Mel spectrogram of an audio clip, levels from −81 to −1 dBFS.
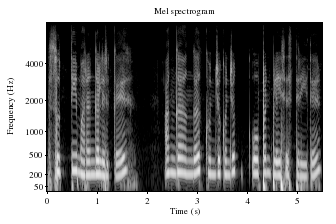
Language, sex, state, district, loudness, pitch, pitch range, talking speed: Tamil, female, Tamil Nadu, Nilgiris, -18 LUFS, 210 Hz, 185-225 Hz, 110 wpm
